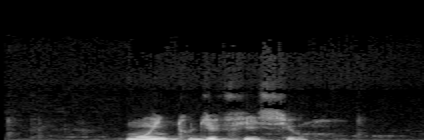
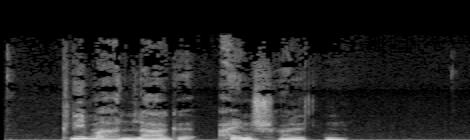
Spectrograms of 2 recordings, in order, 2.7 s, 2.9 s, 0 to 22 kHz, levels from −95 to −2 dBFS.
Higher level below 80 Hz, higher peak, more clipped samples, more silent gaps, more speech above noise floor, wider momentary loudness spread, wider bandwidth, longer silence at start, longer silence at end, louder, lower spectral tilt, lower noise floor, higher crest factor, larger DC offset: second, -62 dBFS vs -50 dBFS; about the same, -10 dBFS vs -10 dBFS; neither; neither; first, 39 dB vs 30 dB; first, 12 LU vs 8 LU; second, 7.6 kHz vs 16.5 kHz; first, 0.8 s vs 0.4 s; about the same, 0.75 s vs 0.75 s; about the same, -27 LUFS vs -26 LUFS; first, -7.5 dB/octave vs -5.5 dB/octave; first, -65 dBFS vs -54 dBFS; about the same, 18 dB vs 16 dB; neither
